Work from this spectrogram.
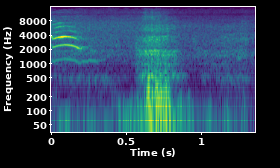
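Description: An abandoned kitten gives a single clear meow, close and fairly loud, with a faint higher mew just before it against a quiet background.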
